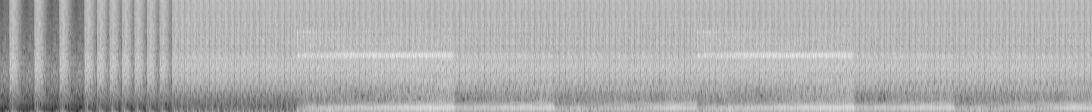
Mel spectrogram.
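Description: Electronic music: a stuttering pulse speeds up into a fast roll, then breaks into a loud, noisy synth wash over held low bass tones. A high synth tone comes in twice over it.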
